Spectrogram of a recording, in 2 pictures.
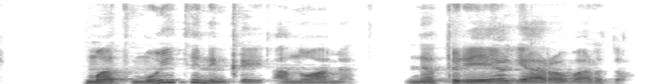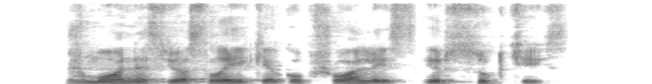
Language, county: Lithuanian, Kaunas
